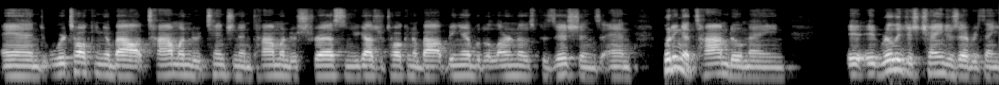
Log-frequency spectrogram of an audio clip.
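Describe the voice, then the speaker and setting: A man who is a strength coach, speaking emphatically in a roundtable discussion and asking rhetorical questions. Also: mid-range voice.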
